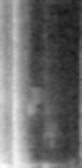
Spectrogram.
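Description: A microwave door swings open in a home kitchen while a quick mug cake is being made, giving a short close latch click and thunk followed by near silence and a faint tick.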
